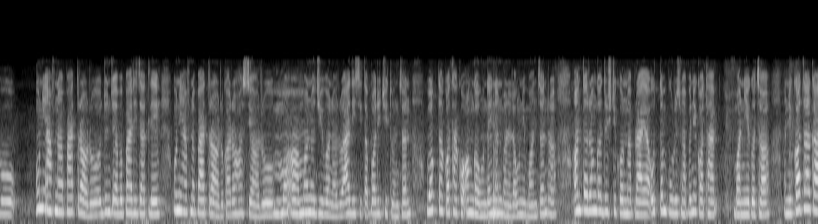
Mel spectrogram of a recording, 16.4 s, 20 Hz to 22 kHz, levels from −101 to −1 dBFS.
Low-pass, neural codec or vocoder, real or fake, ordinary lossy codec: 7.2 kHz; none; real; none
